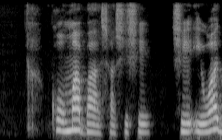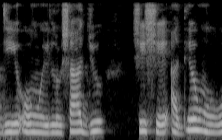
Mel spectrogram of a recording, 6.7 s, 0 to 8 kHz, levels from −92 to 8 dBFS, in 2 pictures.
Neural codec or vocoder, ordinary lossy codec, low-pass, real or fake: none; none; 7.2 kHz; real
